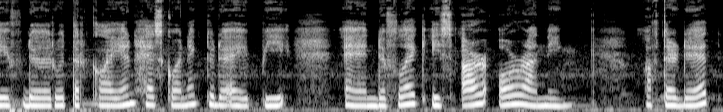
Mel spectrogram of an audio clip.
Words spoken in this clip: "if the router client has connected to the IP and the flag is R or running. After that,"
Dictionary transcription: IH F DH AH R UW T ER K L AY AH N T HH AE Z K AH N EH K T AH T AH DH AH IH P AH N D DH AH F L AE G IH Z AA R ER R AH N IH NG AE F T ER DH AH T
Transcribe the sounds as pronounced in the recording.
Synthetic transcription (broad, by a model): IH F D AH R UW T ER K L AY AH N T HH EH S K AH N EH K T AH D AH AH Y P AH N D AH F L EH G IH S AA R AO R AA N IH NG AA F T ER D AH T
